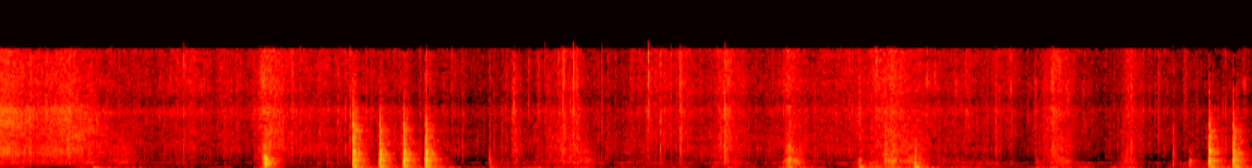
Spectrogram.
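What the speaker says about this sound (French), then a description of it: "je vais faire rissoler mon riz dans cette huile-là" Basmati rice sizzles in a thin layer of oil in a pan, with a steady frying hiss broken by sharp scrapes and clatters of stirring, close by and with no voices.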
